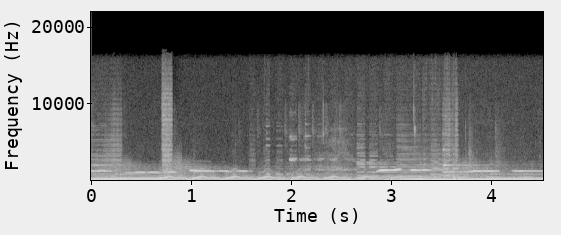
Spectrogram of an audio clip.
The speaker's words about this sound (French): Les sifflets pour se relaxer. Une gigue. Enfin, quelques notes. Les sifflets en boucle.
